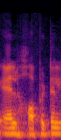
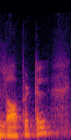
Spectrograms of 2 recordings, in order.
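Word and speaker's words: L'Hôpital: इसका correct pronunciation is लॉपिटल, क्योंकि ये एक फ्रेंच वर्ड है जहाँ पर एच साइलेंट है, और ये हॉस्पिटल नहीं है, हॉपिटल है, तो एच भी साइलेंट है, तो लॉपिटल रूल होता है।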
